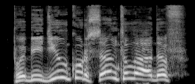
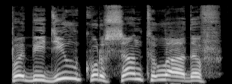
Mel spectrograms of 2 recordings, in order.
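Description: First: High, slow, dumbfounded declaration; drawn-out, higher-pitched verdict from a taken-aback judge; stunned announcement. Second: High, very slow formal verdict; ringing, drawn-out referee's declaration; judge's announcement. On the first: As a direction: announce the winner in disbelief. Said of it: "оторопевшим голосом произнесла женщина". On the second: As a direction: proclaim the winner, stretching each word. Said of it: "прозвучал голос судьи". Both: A narrator's reading.

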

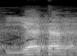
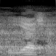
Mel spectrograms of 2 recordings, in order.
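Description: First: Said in the usual way. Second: إياشا with sh where ك belongs; faulty reading of إياك as إياشا; mispronounced ك. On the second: Shown as a demonstration. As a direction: say إياشا, ش replacing k. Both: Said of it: "تقرأ لحنا".

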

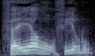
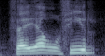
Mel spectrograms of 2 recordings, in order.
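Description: First: Slow فيغفر with a heavy r and slight u; rawm, heavy ra. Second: Slow فيغفر ending on a thin, vowelless r; stop with sukun. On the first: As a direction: stop on فيغفر with only part of the final damma. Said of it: "عند الوقف بالروم أيضًا الراء مفخمة". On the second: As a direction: stop dead on the light ر of فيغفر. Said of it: "أما عند الوقف بالسكون". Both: Shown as a demonstration.

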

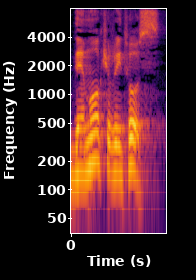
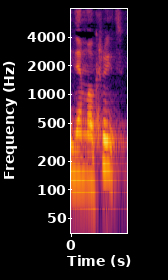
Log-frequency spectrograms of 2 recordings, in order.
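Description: First: دموکریتوس said in full with the Greek ending -وس; دموکریتوس, keep the final -os; Greek form of the name. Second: دموکریت said without the -وس ending; دموکریت, drop the final -os; Latin form of the name. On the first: (تلفظ یونانی دموکریتوس با پسوند وس) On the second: (تلفظ لاتین دموکریت بدون پسوند وس) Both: Shown as a demonstration. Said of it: "به لاتین میگین چی".

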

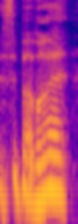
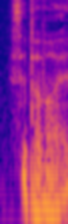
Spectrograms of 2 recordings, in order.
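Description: First: « c'est pas vrai » lancé plus haut et plus fort; ça lui échappe, plus haut; exclamation. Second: « C'est pas vrai » murmuré, plus doux; murmure. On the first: (Mimi honteuse s'exclame, plus haute et plus forte) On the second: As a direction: souffle ça pour soi. (Mimi cachée murmure, voix basse) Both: Acted. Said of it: "parfois elle murmure".

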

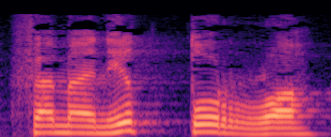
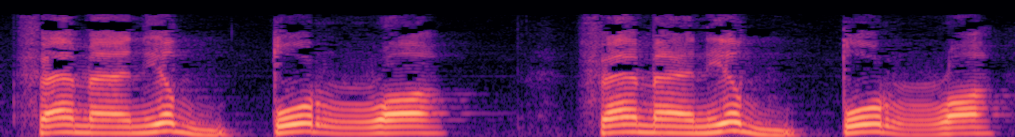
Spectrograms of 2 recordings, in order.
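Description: First: فمن اضطر with ض merged into ط, said turra; wrong pronunciation. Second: فمن اضطر recited very slowly, ض sounded distinct before ط; correct pronunciation. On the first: Teacher showing students the wrong merged form. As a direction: demonstrate the mistake: اضطر as a doubled ta. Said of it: "لا يصح أن يقول القائل". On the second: Teacher modelling the correct pronunciation, very slowly. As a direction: keep the dad audible in اضطر, drawn out slowly. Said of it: "هكذا النطق الصحيح لهذه الكلمة". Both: Shown as a demonstration.

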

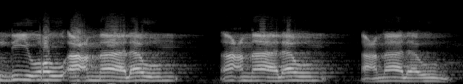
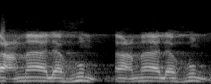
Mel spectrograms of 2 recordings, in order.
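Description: First: أعمالهم with the final هم said lightly, the ha barely heard; student's weak ending. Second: أعمالهم with the ha pressed clearly and firmly; corrected ha. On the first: Teacher imitating a student who swallows the ha in أعمالهم. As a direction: let the ha in أعمالهم slip away, unstressed. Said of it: "لعل بعض الطلاب يقول". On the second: Teacher correcting the student with a firm clear ha. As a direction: press the ha in أعمالهم so it is plainly heard. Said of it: "لابد أن تضغط على الهاء". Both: Shown as a demonstration.

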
